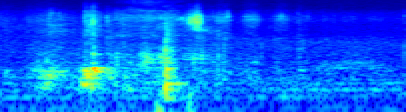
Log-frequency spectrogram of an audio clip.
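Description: Plastic Lego pieces clicking and rubbing as the Batmobile model's movable parts are handled. There are a few light clicks in the first two seconds, and then it goes quiet.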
